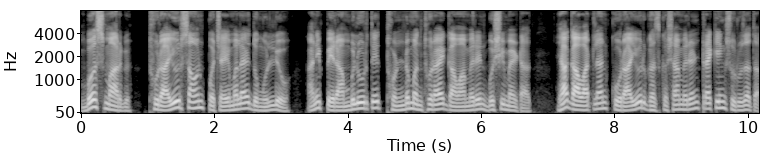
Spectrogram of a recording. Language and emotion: Goan Konkani, neutral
